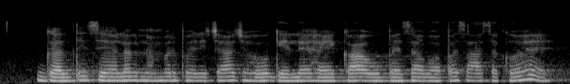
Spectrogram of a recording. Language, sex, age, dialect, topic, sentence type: Magahi, female, 25-30, Southern, banking, question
